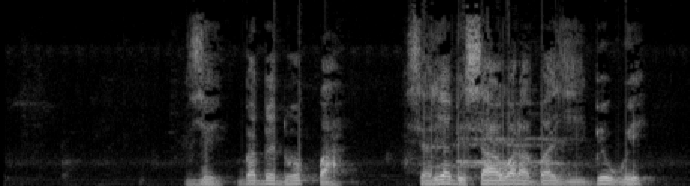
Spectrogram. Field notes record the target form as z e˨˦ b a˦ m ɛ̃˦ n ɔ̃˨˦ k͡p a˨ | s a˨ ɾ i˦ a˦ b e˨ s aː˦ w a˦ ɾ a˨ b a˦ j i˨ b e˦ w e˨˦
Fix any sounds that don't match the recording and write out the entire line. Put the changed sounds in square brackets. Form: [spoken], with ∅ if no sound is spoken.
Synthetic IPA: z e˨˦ b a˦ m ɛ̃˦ n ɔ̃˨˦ k͡p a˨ | s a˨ ɾ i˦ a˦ b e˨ s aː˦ w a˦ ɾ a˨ b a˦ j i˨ b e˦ w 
